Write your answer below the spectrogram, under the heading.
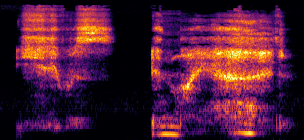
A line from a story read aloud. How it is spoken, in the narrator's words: I whispered, whimpered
